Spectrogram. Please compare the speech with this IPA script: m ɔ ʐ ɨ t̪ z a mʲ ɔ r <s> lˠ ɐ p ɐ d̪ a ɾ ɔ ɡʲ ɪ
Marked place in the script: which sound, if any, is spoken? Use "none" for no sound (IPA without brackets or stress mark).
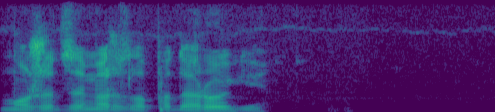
z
